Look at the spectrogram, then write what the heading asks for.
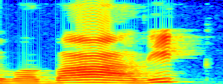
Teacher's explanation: رک میں جزم کا قاعدہ ہو رہا ہے، جزم والے حرف کو پیچھے والے حرف سے ملاتے ہیں، چونکہ را کے نیچے زیر ہے تو باریک کرتے ہوئے ہم ملائیں گے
